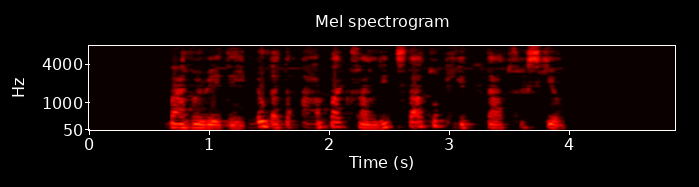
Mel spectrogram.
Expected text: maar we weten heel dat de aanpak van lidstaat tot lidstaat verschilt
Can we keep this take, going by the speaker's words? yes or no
yes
